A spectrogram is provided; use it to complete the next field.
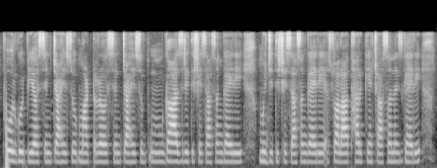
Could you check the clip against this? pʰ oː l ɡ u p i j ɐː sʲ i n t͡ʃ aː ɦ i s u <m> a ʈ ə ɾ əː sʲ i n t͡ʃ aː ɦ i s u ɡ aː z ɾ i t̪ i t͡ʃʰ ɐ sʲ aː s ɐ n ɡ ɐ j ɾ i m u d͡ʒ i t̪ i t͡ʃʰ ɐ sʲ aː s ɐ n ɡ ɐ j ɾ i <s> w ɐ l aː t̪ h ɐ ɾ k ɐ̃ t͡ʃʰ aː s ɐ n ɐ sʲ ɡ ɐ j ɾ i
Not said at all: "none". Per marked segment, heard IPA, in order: m, s

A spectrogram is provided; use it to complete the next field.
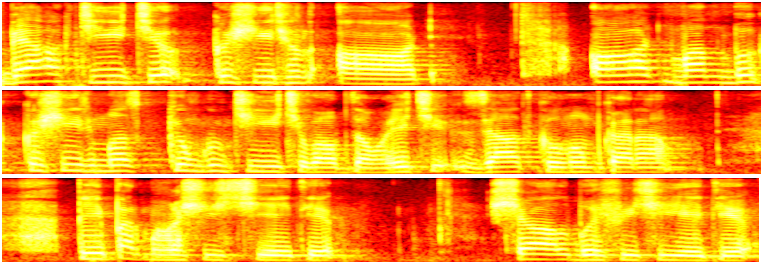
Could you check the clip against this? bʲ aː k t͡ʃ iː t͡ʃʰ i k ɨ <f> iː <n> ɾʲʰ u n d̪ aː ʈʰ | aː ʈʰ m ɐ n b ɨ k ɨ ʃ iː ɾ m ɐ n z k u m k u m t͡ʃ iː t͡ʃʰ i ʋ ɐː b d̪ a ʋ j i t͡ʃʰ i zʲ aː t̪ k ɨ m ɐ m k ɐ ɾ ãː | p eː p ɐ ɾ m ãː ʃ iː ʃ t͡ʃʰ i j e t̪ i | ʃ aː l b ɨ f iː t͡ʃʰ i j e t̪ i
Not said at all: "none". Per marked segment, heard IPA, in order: ʃ, none

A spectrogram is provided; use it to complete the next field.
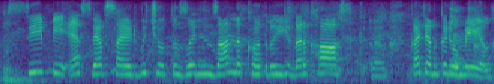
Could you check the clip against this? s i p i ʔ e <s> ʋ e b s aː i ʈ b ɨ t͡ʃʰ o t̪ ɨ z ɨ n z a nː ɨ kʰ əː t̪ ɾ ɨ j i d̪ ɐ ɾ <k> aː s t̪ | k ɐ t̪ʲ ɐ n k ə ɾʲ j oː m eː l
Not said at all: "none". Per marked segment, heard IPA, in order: s, kʰ

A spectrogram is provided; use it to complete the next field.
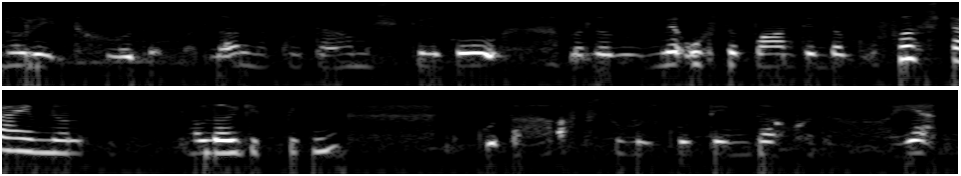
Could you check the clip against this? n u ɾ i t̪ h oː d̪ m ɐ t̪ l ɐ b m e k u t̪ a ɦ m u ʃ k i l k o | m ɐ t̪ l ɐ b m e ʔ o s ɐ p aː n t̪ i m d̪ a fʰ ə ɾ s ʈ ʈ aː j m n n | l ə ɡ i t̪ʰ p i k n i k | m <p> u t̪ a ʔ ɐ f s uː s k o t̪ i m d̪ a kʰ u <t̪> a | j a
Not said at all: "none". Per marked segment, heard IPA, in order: k, d̪

